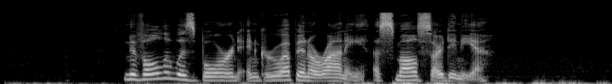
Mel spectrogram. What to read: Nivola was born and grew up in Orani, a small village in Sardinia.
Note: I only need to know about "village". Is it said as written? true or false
false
